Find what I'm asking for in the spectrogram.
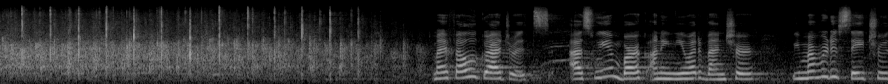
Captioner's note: applause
